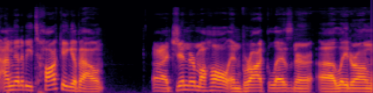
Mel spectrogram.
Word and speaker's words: Jinder Mahal: matches first of all he mispronounced gender Mahal's name gender may Hall I just thought that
